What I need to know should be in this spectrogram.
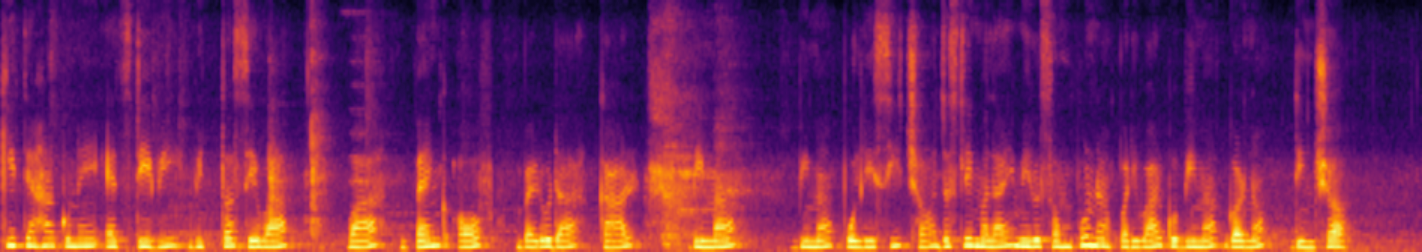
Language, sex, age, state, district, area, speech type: Nepali, female, 30-45, West Bengal, Darjeeling, rural, read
